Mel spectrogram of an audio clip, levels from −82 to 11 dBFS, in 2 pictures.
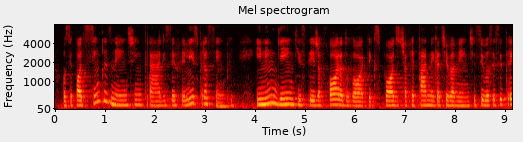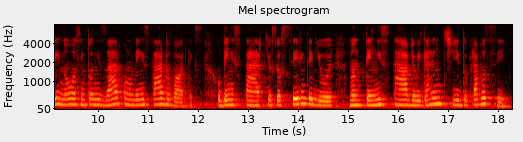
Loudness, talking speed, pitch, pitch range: -30 LUFS, 145 wpm, 175 Hz, 165-195 Hz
